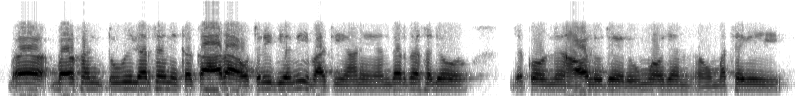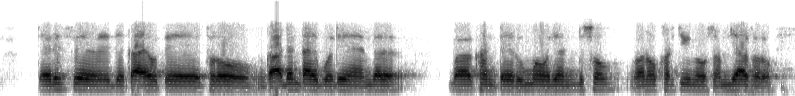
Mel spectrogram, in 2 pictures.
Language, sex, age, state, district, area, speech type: Sindhi, male, 45-60, Maharashtra, Thane, urban, conversation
